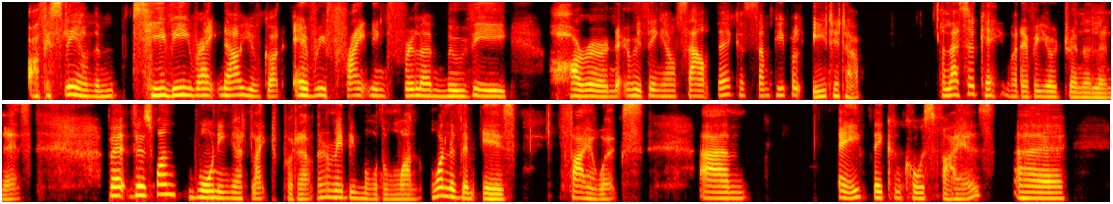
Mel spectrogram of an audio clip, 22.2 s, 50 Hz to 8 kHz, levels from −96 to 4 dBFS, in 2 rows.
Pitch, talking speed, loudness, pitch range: 185 Hz, 155 wpm, -22 LUFS, 170-205 Hz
